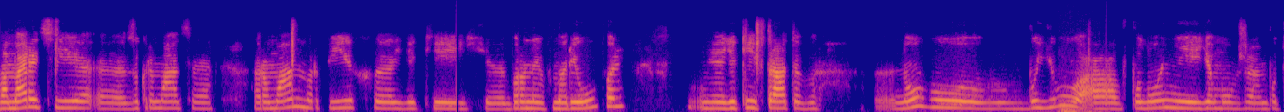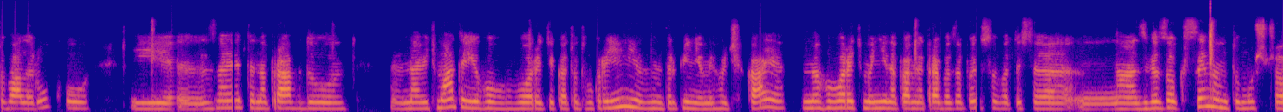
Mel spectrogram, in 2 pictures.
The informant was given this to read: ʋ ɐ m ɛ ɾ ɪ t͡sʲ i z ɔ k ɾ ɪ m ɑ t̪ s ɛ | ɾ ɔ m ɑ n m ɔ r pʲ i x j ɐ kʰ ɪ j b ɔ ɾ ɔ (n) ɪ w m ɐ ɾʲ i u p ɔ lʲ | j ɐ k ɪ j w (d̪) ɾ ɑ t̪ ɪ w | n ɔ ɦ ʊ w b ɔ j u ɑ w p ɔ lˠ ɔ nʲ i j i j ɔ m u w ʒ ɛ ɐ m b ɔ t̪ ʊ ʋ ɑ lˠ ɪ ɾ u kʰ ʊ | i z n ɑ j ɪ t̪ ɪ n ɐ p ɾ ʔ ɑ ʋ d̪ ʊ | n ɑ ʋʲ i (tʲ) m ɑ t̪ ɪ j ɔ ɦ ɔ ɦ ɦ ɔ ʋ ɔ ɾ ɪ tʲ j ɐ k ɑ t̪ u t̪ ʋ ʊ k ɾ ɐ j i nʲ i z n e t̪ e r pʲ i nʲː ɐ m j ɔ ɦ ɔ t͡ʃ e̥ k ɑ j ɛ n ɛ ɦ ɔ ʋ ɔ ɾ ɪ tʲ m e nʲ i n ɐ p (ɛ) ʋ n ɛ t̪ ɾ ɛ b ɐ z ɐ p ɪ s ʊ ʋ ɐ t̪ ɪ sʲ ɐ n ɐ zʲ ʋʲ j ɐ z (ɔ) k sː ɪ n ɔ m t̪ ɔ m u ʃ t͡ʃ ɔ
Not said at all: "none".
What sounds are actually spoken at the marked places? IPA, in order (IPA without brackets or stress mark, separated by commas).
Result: n, t̪, tʲ, ɛ, ɔ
